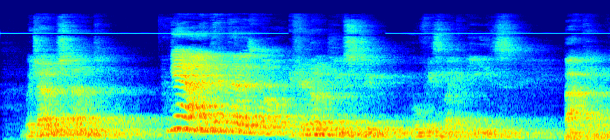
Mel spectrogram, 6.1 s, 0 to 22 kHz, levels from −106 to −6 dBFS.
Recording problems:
room echo; strong; dies away in 1.8 s
off-mic speech; far
high-pitched whine; faint; until 3 s and from 4 s on; 8 kHz, 35 dB below the speech
abrupt cut into speech; at the end

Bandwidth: 14.5 kHz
